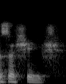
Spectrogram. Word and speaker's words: Ashish: So, am I pronouncing your name correctly, Ashish? Yeah, that's correct. Uh Ashish, you got that right.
